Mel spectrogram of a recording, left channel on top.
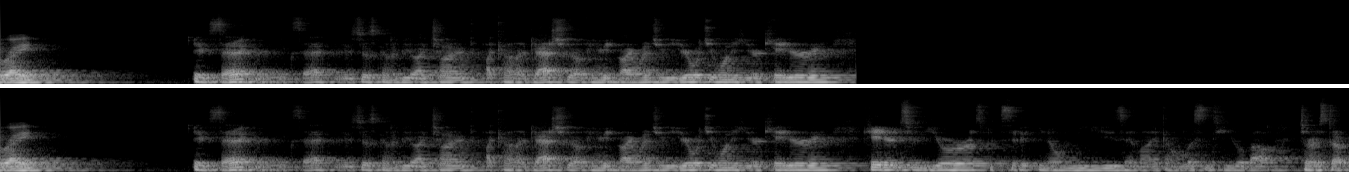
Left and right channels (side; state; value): left; drops out; at 8.6 s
